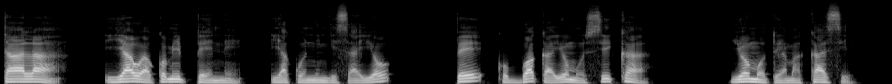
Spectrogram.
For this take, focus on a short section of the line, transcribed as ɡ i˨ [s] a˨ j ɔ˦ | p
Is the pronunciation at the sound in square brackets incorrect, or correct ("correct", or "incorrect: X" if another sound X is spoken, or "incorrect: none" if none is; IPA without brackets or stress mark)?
correct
